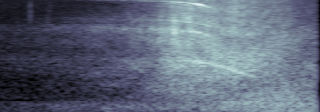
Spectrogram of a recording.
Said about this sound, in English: Oh, I'd say that's a plane, Mike. You'd be correct.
